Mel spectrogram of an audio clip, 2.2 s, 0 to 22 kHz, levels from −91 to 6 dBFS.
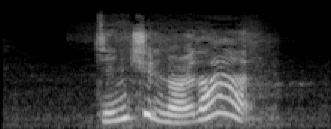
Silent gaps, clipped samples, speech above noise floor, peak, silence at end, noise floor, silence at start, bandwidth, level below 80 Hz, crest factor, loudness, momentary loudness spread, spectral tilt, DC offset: none; under 0.1%; 44 dB; -2 dBFS; 0.5 s; -61 dBFS; 0.65 s; 13.5 kHz; -64 dBFS; 18 dB; -17 LUFS; 11 LU; -2 dB/octave; under 0.1%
